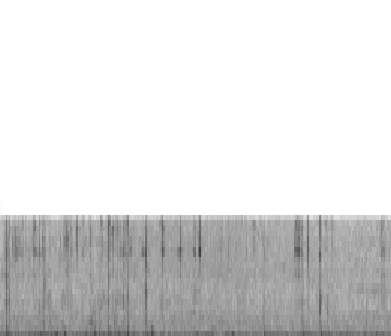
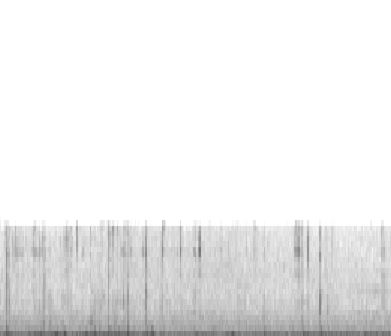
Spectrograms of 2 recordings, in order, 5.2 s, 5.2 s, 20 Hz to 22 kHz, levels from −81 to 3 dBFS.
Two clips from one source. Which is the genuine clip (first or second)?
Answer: second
